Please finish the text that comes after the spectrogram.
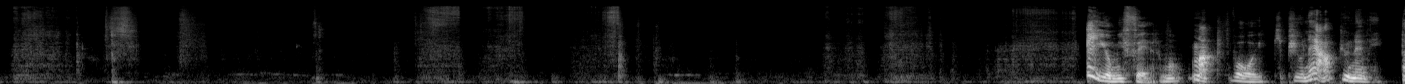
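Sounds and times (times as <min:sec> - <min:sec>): pencil scratching on cardboard: 0:00.0 - 0:02.0, 0:04.1 - 0:06.4, 0:08.2 - 0:10.8.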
